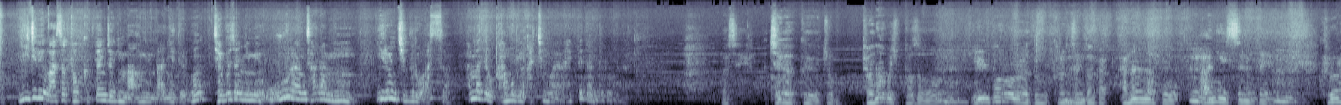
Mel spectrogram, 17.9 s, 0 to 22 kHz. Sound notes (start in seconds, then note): 8.8 sigh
